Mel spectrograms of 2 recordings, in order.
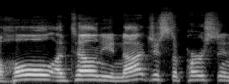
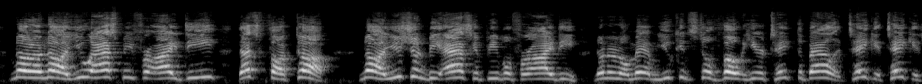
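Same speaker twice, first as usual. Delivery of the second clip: high, loud hammed-up squabble; mock shrill quarrel; 10 semitones higher, 4 dB louder than usual. Mocking the squabble between woman and poll workers, high and loud. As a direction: overlap both sides in a frantic high voice. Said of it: "shrill mocked quarrel at polls".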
